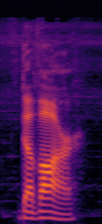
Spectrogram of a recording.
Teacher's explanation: the tonic syllable in the singular is var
